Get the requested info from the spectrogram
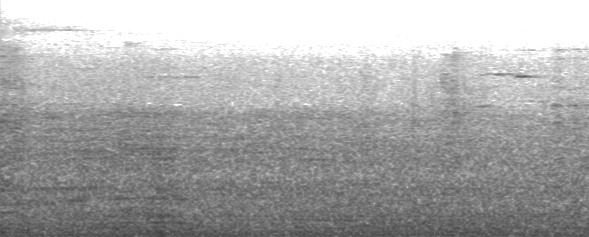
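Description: Steady traffic noise from slow-moving heavy vehicles: a continuous low rumble of engines and tyres, with a container truck rolling close alongside.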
